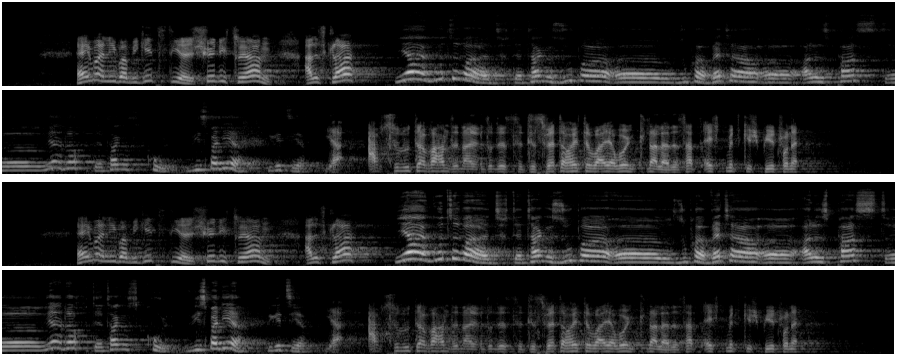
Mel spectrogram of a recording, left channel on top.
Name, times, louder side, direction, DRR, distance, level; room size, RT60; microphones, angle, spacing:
voice 1, 0.4-3.5 12.2-12.3 12.6-16.9, left 3 dB, 30° left, 0.8 m, -34 dB
voice 2, 3.9-12.0, right 3 dB, 80° right, 1.0 m, -30 dB
22.5 x 20.5 x 8.8 m
head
